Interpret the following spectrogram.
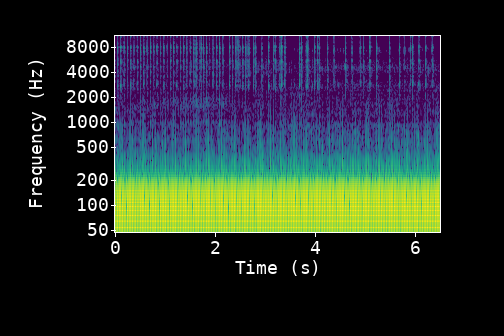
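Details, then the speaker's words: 1992 Toyota Starlet 1.3 fitted with an aftermarket racing exhaust, heard in the cabin. A deep, loud booming drone at steady revs with a rapid rattling pulse; something at the rear also rubs and squeaks. "Ini ke kabin berisik banget, Guys. Berisik."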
